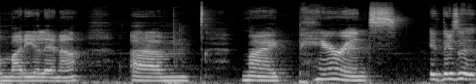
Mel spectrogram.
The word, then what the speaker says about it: Marielena: Uh, well, it's Maria Elena, pronounced an espanol, Maria Elena.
